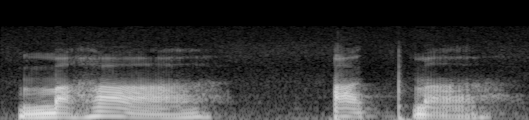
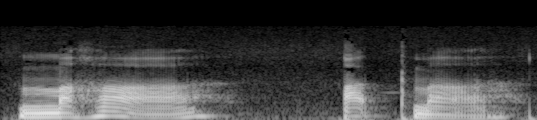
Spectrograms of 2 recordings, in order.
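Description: No difference in how they are said.

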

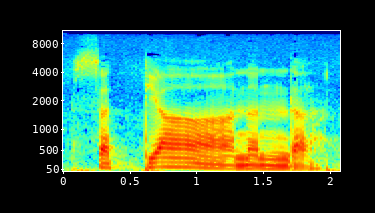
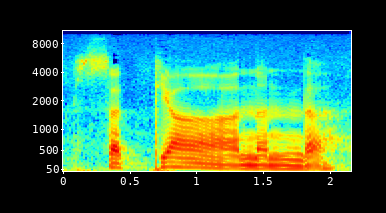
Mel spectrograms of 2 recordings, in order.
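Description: Both takes have the same delivery.

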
